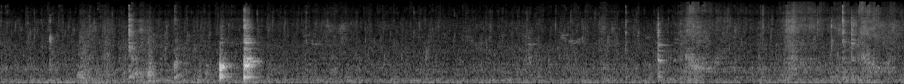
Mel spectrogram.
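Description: Soya chunks go into a pan of frying vegetarian masala, with a low steady sizzle broken by a few loud clanks of a utensil against the pan and occasional stirring scrapes.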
